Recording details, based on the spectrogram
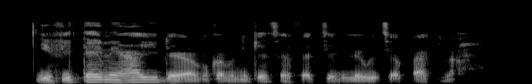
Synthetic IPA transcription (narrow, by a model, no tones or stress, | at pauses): ifjutɛlmihaʊjudɛɹã̰mkʰɔ̰mjuniketḛfɛk̚tivliwiðjɔ̰pa̰tna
